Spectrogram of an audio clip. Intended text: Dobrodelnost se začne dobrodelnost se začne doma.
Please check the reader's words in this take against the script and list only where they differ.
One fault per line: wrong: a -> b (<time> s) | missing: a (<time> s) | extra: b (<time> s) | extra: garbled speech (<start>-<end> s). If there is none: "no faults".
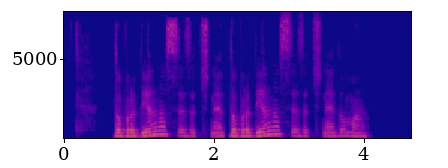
no faults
